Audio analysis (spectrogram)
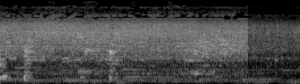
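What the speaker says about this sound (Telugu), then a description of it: "ఇప్పుడు అల్లం పేస్ట్ వేసుకుంటున్నా రెండు స్పూన్లు అల్లం పేస్టు మీరు కూడా ఇందులో బాగా మిక్స్ అయ్యేలాగా ఫ్రై చేసుకుందాము" Ginger paste frying with green chillies and onions for bagara rice, a steady loud sizzle with a few scraping stirs near the start, easing slightly toward the end.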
